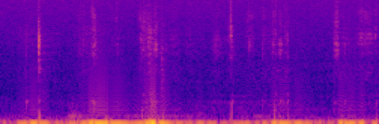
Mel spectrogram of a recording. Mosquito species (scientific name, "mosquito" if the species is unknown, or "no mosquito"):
Culex pipiens complex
